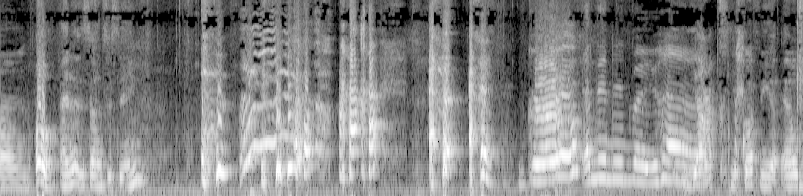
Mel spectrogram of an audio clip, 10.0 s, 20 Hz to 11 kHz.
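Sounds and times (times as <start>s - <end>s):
girl coughing: 2.5s - 6.3s.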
